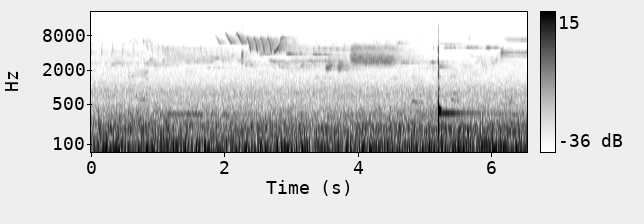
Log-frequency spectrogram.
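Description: Birds chirping and twittering in quick, high, falling notes over a steady low rumble, with one sharp click a little after five seconds in.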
